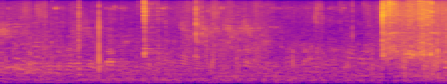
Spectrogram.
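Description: Swords clash and clatter sharply.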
